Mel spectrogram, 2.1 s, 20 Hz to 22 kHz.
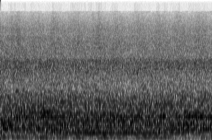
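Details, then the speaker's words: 426 Hemi V8 on a dyno, warm, after a bad piston was replaced, timing about 34°, restarted to check for noises: short even hum with a steady low drone and no lifter ticking or knocking; quiet, normal idle. "okay SC the lifters it's good it's it sounds good yeah it's quiet"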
